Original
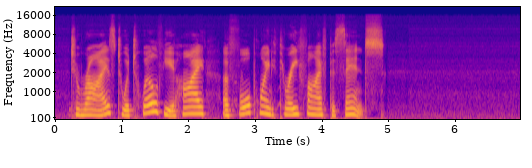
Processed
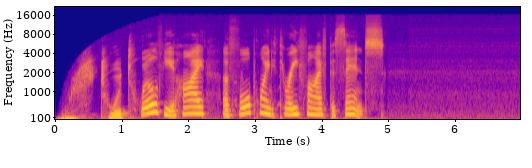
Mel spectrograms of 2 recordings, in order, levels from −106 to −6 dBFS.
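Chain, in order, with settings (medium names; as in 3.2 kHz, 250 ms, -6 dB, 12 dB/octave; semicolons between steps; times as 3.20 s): tape start-up on the opening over 1.59 s; trim +6 dB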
